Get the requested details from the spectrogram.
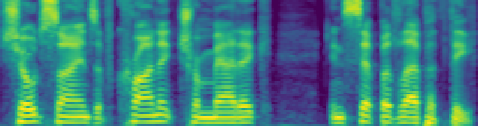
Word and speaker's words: encephalopathy: Encephalopathy.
